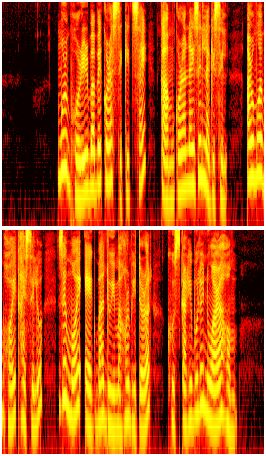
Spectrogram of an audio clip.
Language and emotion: Assamese, fearful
